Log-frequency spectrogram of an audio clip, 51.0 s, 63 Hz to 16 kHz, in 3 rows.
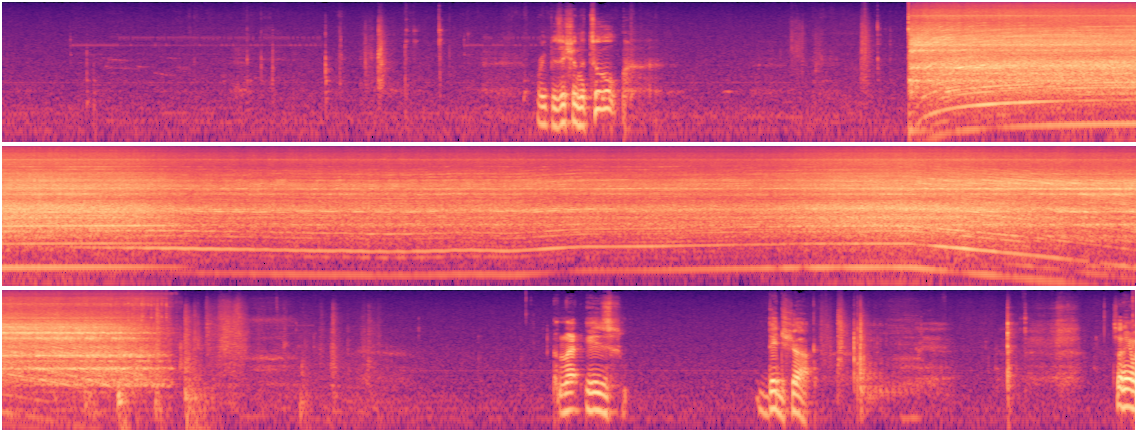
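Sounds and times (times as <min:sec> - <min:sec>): grinder motor: 0:13.6 - 0:36.7
grinding wheel hiss: 0:13.6 - 0:36.7.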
